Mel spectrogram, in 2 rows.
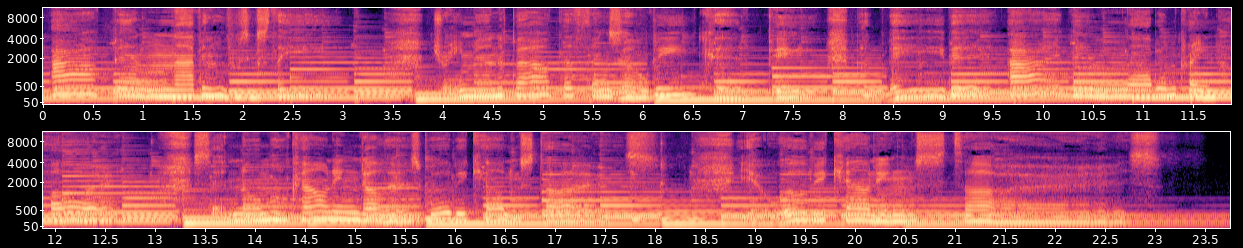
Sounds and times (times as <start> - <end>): Music: 0.0 - 23.7.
